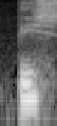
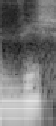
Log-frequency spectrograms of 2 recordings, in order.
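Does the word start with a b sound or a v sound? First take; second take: b sound; v sound. First: The word starts with a b sound. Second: The word starts with a v sound. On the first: The speaker calls it wrong. "बा नहीं वाह होता है" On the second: The speaker calls it right. "बा नहीं वाह होता है"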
